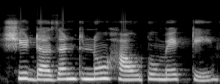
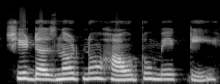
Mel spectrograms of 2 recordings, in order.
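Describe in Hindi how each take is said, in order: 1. Does और not जुड़कर doesn't बन जाते हैं। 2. Does और not दो पूरे शब्दों की तरह बोले जाते हैं।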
